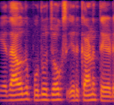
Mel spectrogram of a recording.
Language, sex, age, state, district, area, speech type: Tamil, male, 18-30, Tamil Nadu, Erode, rural, read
